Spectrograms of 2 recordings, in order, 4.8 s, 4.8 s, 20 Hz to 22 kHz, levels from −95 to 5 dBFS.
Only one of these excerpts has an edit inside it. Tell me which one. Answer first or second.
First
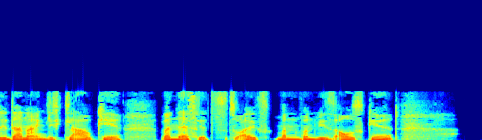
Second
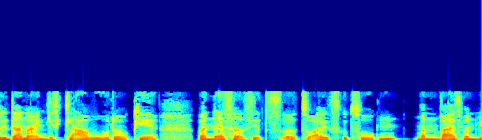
first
